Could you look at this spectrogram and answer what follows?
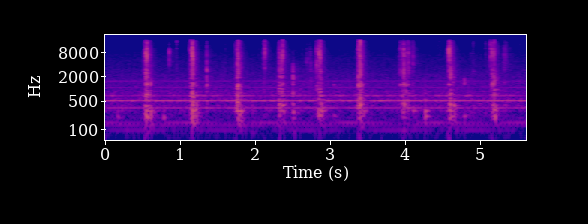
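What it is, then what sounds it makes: Crunchy bubbly slime. A yellow plastic knife is pressed flat and edge-on into flattened, bubbly teal crunchy slime. Short, bright crackling pops sound at an uneven pace, roughly every half second, each dying away almost instantly. A faint, steady tonal hum runs underneath throughout.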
